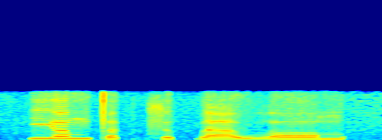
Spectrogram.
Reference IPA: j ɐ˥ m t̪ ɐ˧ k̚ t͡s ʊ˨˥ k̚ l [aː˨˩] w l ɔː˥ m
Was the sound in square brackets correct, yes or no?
yes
